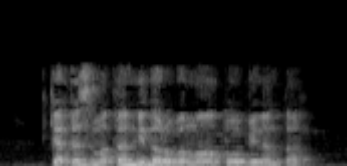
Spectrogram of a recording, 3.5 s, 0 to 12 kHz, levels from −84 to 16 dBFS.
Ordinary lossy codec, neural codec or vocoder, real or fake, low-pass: AAC, 32 kbps; none; real; 7.2 kHz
